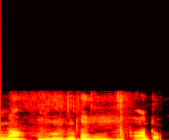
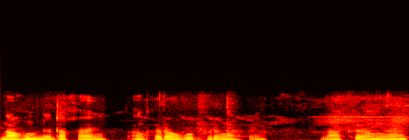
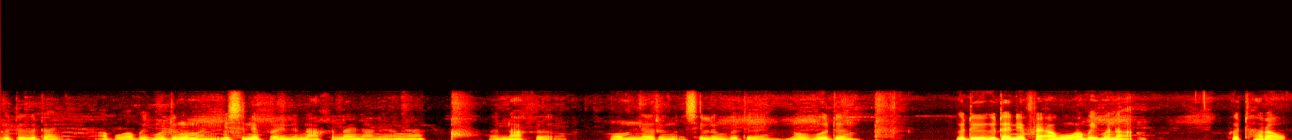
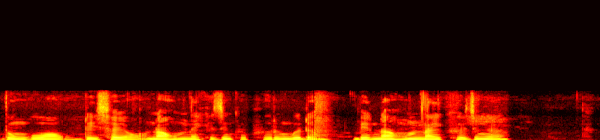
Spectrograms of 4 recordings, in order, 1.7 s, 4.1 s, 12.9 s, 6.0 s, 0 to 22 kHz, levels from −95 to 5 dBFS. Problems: none marked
